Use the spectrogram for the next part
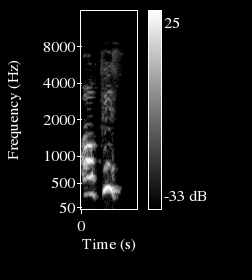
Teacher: આનો ઉચ્ચાર પોળો છે એટલે આને આપણે વિવૃત કહીએ. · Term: વિવૃત ઉચ્ચાર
